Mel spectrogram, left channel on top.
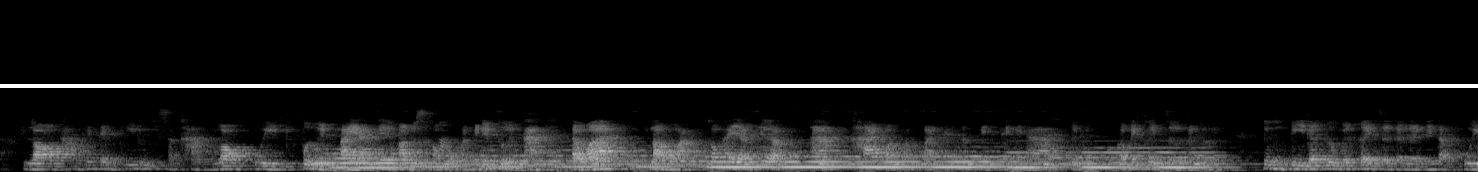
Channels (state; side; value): silent; left; digital silence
